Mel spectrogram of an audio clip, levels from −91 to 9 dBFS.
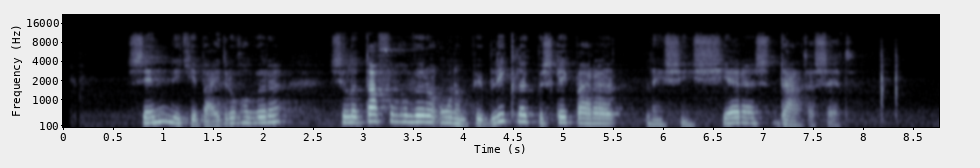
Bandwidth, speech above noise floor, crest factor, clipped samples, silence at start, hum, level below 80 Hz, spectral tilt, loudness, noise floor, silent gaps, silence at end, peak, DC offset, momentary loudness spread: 11.5 kHz; 41 dB; 22 dB; under 0.1%; 0.7 s; none; -74 dBFS; -5.5 dB/octave; -26 LUFS; -67 dBFS; none; 0.9 s; -4 dBFS; under 0.1%; 19 LU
